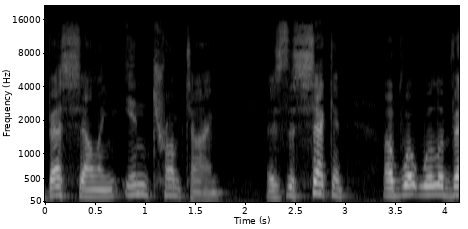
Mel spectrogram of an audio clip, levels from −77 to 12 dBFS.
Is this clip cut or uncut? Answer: uncut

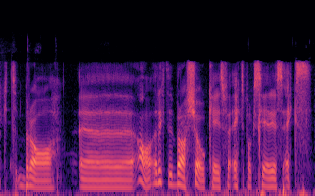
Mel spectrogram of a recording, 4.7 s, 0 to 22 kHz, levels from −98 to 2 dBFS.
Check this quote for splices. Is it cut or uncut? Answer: cut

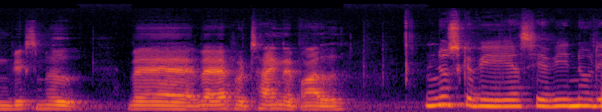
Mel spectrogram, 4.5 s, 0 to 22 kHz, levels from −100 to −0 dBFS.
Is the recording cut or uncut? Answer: uncut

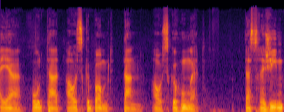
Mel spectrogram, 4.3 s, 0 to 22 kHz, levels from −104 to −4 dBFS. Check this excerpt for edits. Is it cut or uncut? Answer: cut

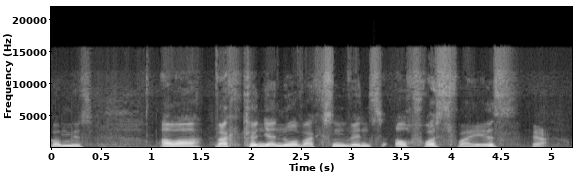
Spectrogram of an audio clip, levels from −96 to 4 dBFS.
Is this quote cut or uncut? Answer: cut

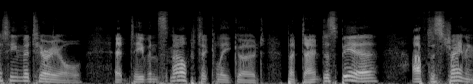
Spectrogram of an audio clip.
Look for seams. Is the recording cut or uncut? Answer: cut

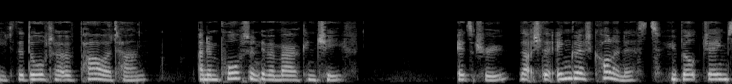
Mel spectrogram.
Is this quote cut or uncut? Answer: cut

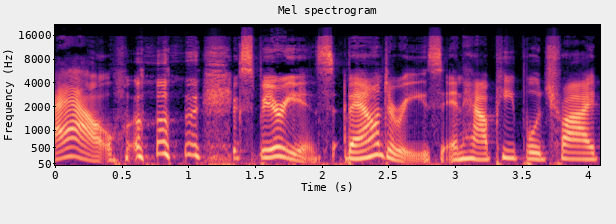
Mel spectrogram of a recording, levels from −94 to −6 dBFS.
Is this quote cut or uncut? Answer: cut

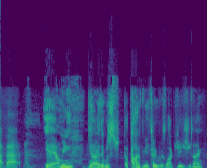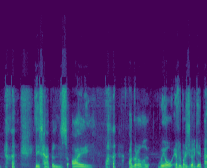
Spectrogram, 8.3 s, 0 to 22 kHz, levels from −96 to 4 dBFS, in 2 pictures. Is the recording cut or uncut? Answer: cut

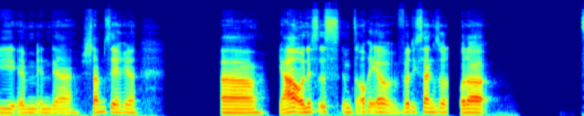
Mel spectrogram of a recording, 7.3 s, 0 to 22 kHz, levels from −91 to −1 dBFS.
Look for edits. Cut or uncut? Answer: cut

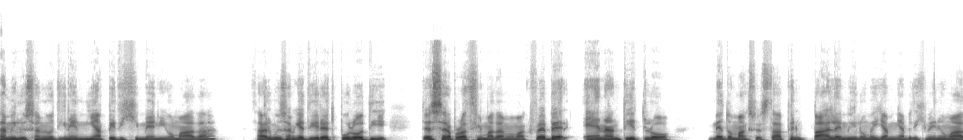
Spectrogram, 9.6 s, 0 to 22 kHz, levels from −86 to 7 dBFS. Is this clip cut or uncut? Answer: uncut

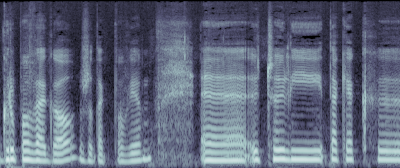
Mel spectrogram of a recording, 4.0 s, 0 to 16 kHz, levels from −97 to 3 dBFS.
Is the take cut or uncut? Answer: uncut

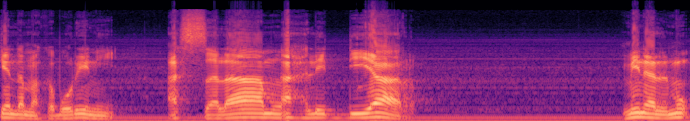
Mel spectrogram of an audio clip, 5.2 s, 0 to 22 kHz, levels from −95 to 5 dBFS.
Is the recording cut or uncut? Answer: cut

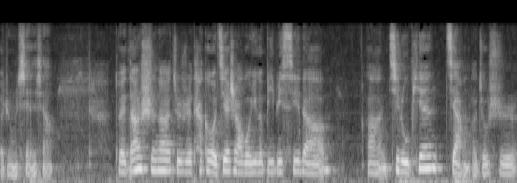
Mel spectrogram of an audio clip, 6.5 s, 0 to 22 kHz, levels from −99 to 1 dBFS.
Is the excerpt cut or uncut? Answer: uncut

